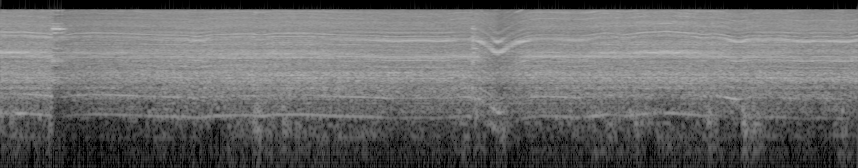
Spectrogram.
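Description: Dremel rotary tool running a polishing bit inside a brake caliper's cylinder bore, a steady high whine, polishing off corrosion. About seven and a half seconds in the pitch dips briefly and comes back up.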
